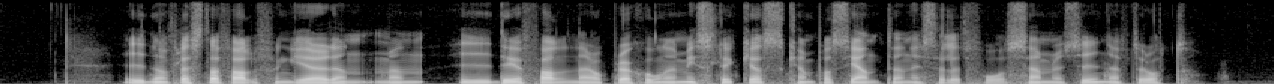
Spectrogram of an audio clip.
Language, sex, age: Swedish, male, 25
